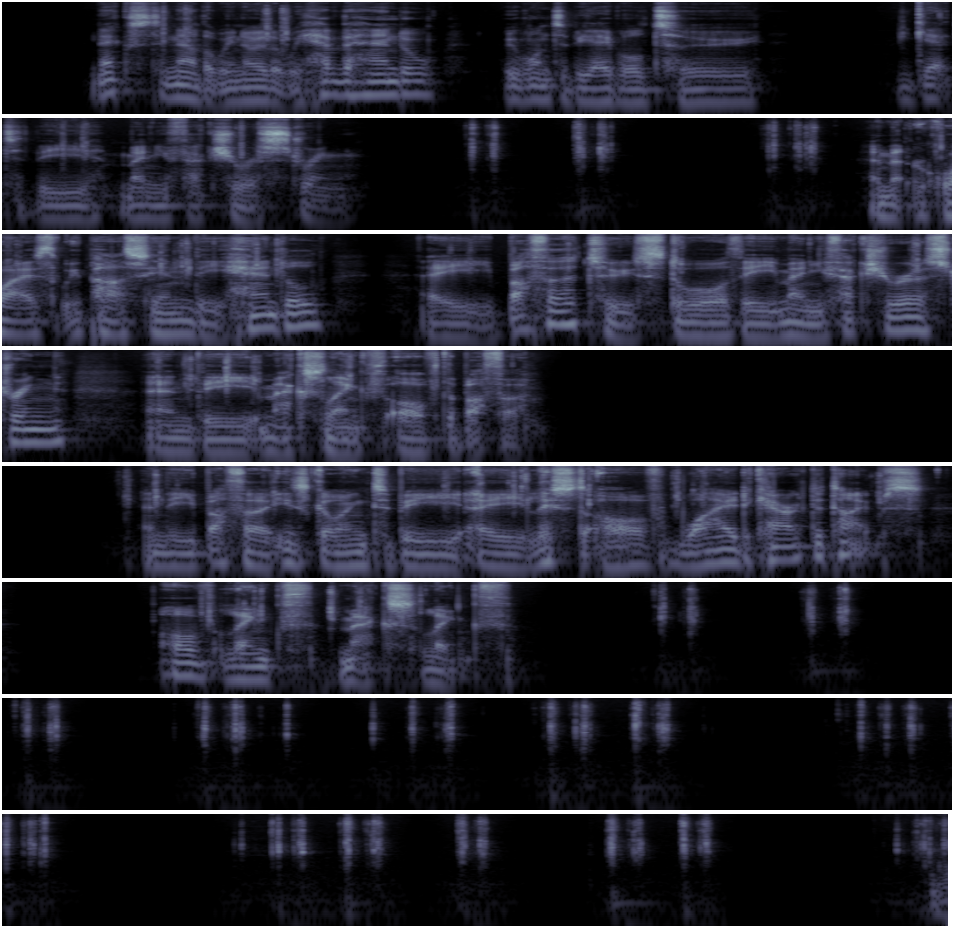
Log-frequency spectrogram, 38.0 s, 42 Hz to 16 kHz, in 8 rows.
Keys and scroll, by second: 0.8 o, 1.2 r, 5.6-10.7 typing, 12.1-12.8 typing, 15.9 p, 19.6-25.6 typing, 27.0 p, 27.8 s, 29.3-37.9 typing.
